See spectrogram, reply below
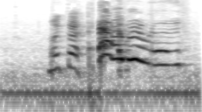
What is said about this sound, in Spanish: y un perro en Alemania que dice hamburguesa. ¿Cómo va a ser eso? Y, eh, eh, sí, güey. El perro, sí, güey. Ahí va, era. Un perro así literalmente dice hamburguesa, no, eso está muy difícil que un perro diga eso, eh. Ahí les va. A ver. El perro dice...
